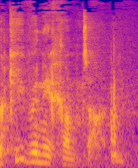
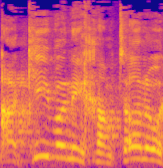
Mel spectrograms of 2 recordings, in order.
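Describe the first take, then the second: First: Soft low echo. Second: Said in the usual way. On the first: Shown as a demonstration. Teacher echoing the Talmud's closing words, soft and low. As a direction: lower and softer, like an echo.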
